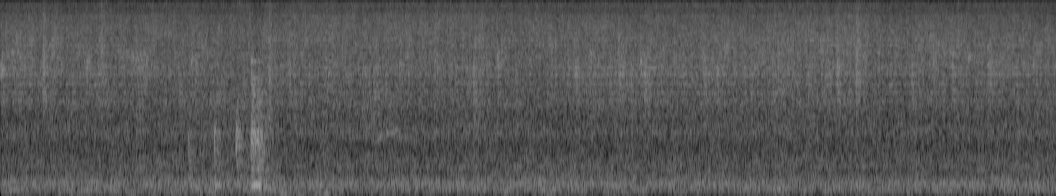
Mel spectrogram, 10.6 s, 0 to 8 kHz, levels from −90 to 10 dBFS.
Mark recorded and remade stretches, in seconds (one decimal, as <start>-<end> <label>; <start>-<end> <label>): 0.0-9.8 recorded; 9.8-10.6 remade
